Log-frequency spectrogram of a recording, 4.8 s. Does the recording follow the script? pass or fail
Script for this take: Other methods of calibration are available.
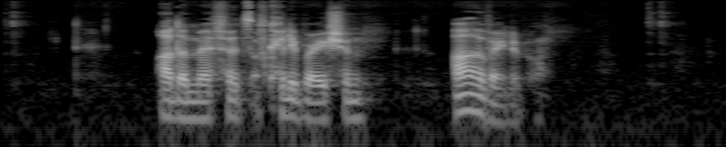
pass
